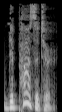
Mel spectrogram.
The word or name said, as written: depositor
